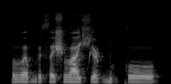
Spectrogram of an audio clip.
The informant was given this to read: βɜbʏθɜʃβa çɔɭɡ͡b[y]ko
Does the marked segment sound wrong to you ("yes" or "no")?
yes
